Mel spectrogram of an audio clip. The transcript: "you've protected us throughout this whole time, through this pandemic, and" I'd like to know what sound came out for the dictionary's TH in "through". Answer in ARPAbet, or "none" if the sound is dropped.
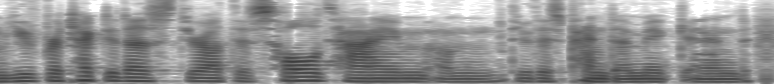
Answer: TH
